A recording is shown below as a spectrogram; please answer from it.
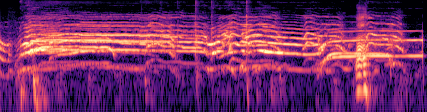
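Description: A young woman's long, high-pitched "aaaaa" scream, held steadily at first, then wavering in pitch and breaking into shorter cries near the end.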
